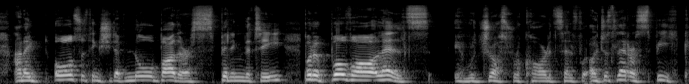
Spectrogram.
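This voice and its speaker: Speaking with a Cork accent, a man talks at a high pitch and a moderate pace, with ordinary pitch variation and hardly any pauses. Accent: Cork Irish. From Cork, Ireland. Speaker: podcast host. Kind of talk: solo podcast monologue, casual chat. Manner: animated, humorous.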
